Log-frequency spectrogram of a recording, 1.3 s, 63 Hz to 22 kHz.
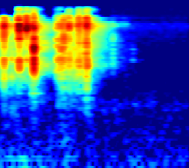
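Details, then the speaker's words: Konica IIIA 35mm rangefinder leaf shutter on a one-second exposure: a few soft, light clicks, then about a second of near silence and a faint closing click; a quiet, healthy leaf shutter. "i'm just amazed by how quiet this wrench finder is okay and again because leaf shutter usually they are the quietest type of shutter available"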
